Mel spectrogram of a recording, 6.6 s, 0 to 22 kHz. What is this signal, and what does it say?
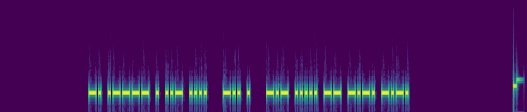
Morse code, heard as a keyed tone, about 40 wpm, 700 Hz. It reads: N1EUH DE K5MCC
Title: USA Callsign DE Callsign - 5 Characters - 40wpm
